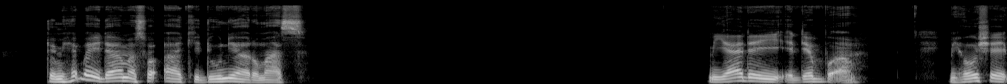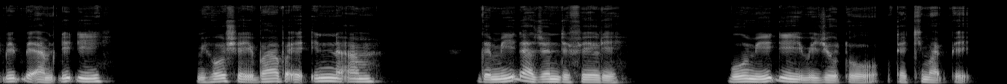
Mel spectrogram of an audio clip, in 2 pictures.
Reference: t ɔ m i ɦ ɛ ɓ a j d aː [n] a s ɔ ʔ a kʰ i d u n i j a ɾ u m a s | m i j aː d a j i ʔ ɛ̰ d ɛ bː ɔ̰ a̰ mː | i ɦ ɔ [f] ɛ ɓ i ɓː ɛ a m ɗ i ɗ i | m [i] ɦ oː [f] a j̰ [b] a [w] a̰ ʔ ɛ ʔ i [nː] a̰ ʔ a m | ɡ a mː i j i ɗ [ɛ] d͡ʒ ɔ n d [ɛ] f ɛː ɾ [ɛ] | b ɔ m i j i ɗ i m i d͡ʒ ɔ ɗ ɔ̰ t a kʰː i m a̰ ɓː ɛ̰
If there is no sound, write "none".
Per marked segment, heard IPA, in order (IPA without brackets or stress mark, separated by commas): m, ʃ, i, ʃ, b, b, nː, a, ɛ, ɛ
